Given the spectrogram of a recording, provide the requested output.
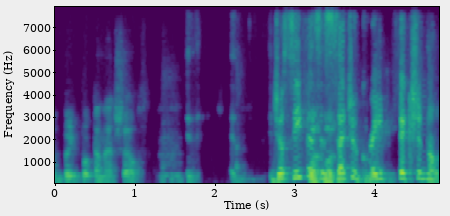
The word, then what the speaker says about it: Josephus: I always want to say Josephus, and it's not Josephus. Thank you very much. I've been corrected, Josephus.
